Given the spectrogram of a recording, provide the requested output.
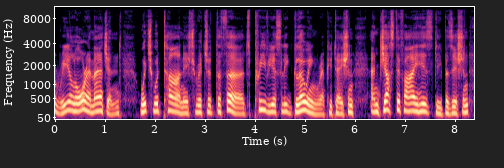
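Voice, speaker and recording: A man reading an audiobook in a measured, formal and theatrical way, as a scripted literary narration. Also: fairly high pitch, darkish tone, dry recording, clean studio sound.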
